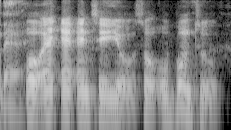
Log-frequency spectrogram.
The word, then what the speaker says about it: ubuntu: t u i'd like to know how you pronounce that u b u n t u ubuntu this is the way i would say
